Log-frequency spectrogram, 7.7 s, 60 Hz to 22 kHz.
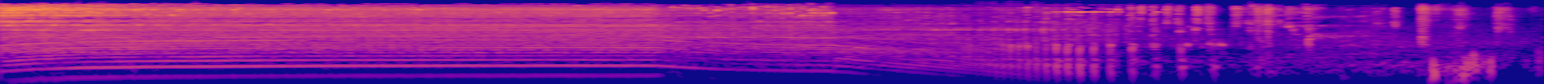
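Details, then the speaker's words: RedMax EBZ7500 two-stroke backpack blower with an aftermarket carburetor and a smaller kit fuel filter: strong, steady drone for about three seconds, then winds down cleanly. It now runs instead of dying. "this is the fuel filter and i replaced it with the one that came in a kit significantly smaller but now it runs"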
